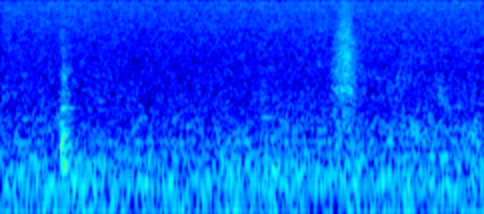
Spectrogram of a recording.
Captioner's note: none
